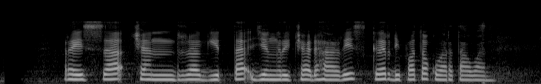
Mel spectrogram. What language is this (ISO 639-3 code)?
sun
